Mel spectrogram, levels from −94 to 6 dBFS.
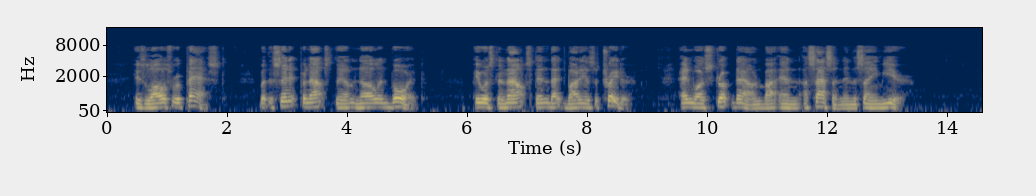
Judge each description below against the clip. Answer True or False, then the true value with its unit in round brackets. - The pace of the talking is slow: True (130 wpm)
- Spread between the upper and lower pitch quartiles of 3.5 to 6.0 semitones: False (2.5 semitones)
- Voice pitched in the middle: True (145 Hz)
